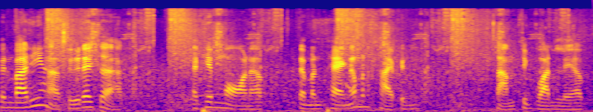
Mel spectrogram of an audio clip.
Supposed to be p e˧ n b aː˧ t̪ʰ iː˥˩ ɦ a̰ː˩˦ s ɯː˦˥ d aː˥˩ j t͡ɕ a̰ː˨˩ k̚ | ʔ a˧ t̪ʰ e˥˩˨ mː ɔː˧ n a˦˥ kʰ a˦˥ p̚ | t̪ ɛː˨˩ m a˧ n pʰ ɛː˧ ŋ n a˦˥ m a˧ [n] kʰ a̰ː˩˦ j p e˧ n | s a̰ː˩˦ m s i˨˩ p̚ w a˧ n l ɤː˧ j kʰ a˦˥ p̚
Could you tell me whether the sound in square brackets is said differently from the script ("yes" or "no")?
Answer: no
